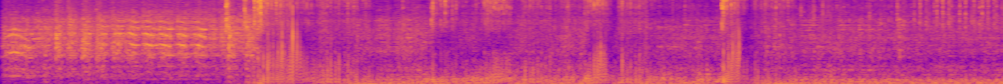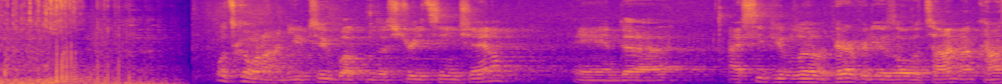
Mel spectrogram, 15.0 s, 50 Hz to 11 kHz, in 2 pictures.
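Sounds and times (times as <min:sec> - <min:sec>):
car engine starting and rumbling: 0:00.0 - 0:09.0.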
